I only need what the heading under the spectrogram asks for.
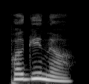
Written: ಪೂಗಣ್ಣ

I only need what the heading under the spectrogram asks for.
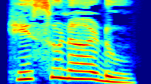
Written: ಹಿಸುಣಾಡು

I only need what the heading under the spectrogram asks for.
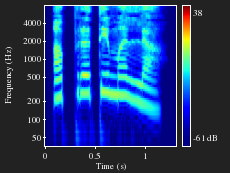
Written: ಅಪ್ರತಿಮಲ್ಲ

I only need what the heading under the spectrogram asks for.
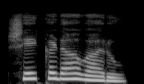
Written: ಶೇಕಡಾವಾರು

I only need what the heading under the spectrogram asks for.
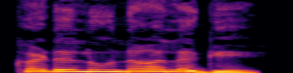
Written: ನಾಲಗೆ

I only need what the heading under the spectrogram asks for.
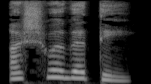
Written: ಅಶ್ವಗತಿ

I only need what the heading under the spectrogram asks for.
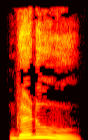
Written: ಕಡುವು

